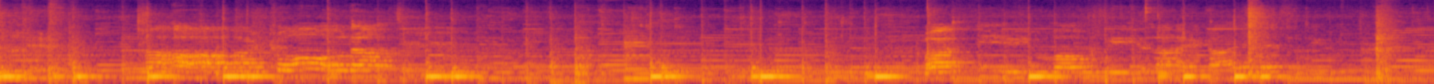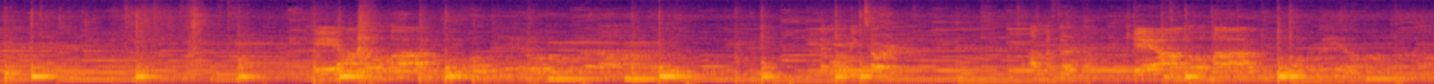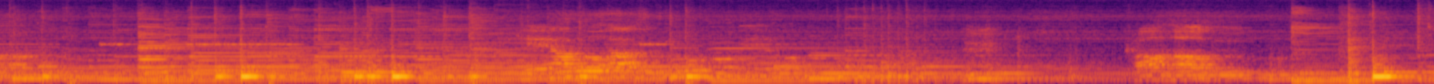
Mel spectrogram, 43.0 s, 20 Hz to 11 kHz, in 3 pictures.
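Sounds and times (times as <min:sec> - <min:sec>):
man singing: 0:00.0 - 0:06.1, 0:09.0 - 0:15.2, 0:16.8 - 0:23.5, 0:24.4 - 0:37.5, 0:39.9 - 0:42.0
conga drum: 0:00.0 - 0:39.6, 0:41.4 - 0:43.0
acoustic guitar strumming: 0:00.0 - 0:43.0.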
